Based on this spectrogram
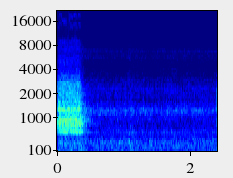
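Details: Dyson PH04 purifier humidifier, replacement unit about a year and a half old: short rattling whirr bursts, pauses two seconds over faint fan hiss, then repeats; intermittent internal clattering, sometimes at night.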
